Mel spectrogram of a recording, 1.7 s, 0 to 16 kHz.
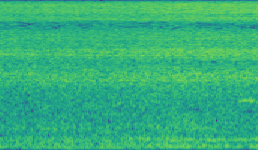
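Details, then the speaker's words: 350 small-block V8 started with a screwdriver in the ignition, not pulling fuel (fuel pump suspected): a steady, deep rumble with no knocking or tapping and no smoke. Normal running, no knock. "It's running. I don't know how good it's running. It ain't pulling fuel, but it's running. It ain't knocking, ain't smoking,"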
